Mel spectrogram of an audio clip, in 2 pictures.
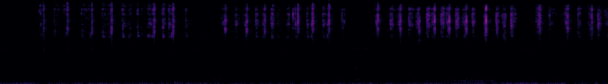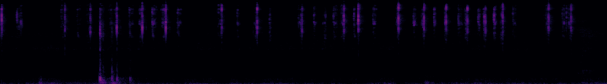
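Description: Scissors snip rapidly and close up in quick bursts of crisp metallic clicks, pausing briefly between runs, as during a haircut, with a soft low bump partway through and no talking.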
